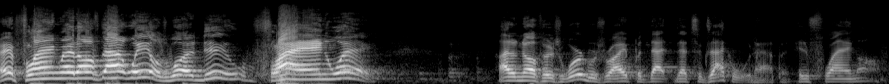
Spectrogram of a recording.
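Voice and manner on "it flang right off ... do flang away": put-on Southern US accent, higher and louder. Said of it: "they speak like Southerners".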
